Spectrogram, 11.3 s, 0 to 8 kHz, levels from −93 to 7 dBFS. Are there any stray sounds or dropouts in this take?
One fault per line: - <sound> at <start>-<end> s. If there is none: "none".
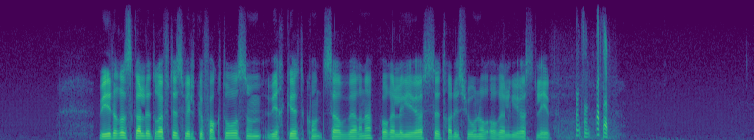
- chirp at 8.6-9.2 s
